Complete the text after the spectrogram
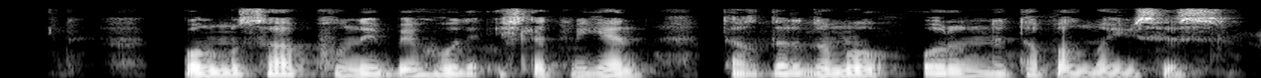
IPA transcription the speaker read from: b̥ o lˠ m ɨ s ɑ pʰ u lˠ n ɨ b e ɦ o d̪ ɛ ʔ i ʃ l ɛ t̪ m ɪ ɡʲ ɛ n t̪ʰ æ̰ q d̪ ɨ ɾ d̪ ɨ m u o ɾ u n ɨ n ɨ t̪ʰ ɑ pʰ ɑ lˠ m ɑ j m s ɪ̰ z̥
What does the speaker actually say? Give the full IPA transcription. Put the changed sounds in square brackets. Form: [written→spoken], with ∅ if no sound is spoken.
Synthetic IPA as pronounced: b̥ o lˠ m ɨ s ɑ pʰ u lˠ n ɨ b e ɦ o d̪ ɛ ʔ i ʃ l ɛ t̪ m ɪ ɡʲ ɛ n t̪ʰ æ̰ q d̪ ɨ ɾ d̪ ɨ m u o ɾ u n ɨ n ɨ t̪ʰ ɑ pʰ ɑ lˠ m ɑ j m s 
